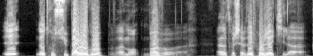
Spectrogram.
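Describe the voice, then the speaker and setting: A man presenting his team's project on stage in a casual, halting way, with many fillers. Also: on the high side, background noise. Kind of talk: pitch presentation.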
